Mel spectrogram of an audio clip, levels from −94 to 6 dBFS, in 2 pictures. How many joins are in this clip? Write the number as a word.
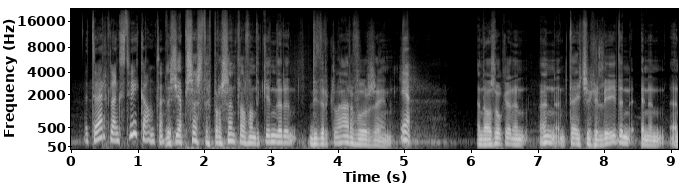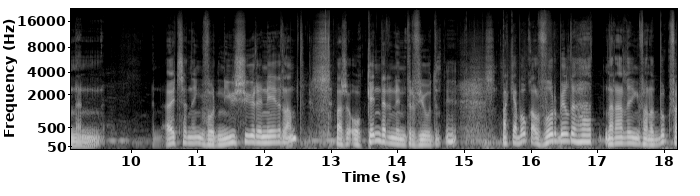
one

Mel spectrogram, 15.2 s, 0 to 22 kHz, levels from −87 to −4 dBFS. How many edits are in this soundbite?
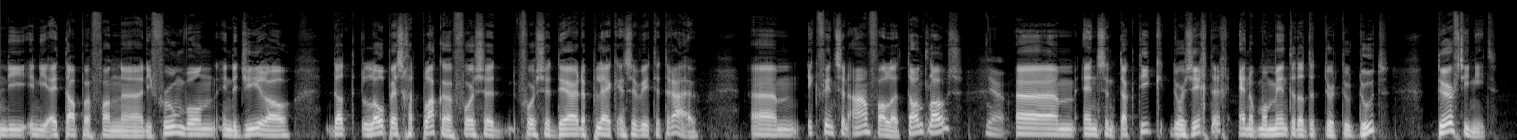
one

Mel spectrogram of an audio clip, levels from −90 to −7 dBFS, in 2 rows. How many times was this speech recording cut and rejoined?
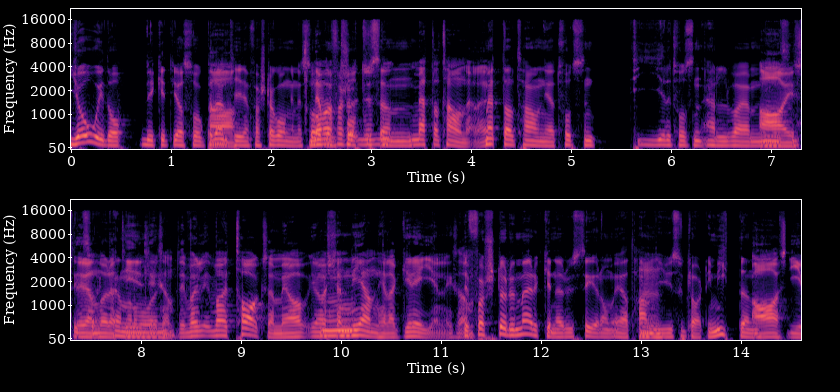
one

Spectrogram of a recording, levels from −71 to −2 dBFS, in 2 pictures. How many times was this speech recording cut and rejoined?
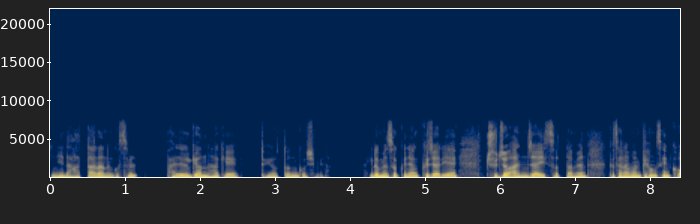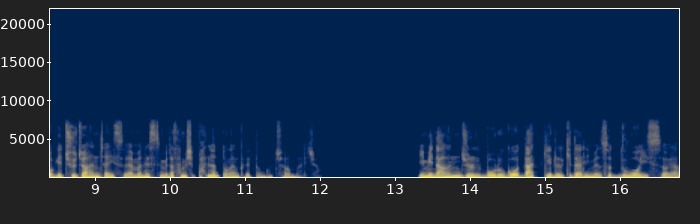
one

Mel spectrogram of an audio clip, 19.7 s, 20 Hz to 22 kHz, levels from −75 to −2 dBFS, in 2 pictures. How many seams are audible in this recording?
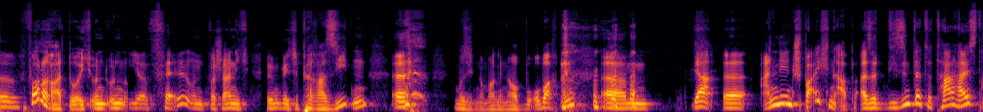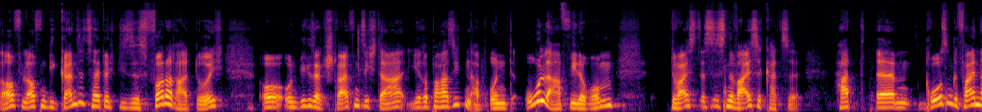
two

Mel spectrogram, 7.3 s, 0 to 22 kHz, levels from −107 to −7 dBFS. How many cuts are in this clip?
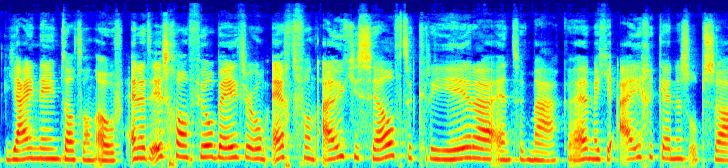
one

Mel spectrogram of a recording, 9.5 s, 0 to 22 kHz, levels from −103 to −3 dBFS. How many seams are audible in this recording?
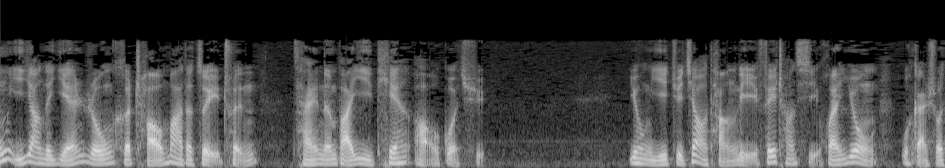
zero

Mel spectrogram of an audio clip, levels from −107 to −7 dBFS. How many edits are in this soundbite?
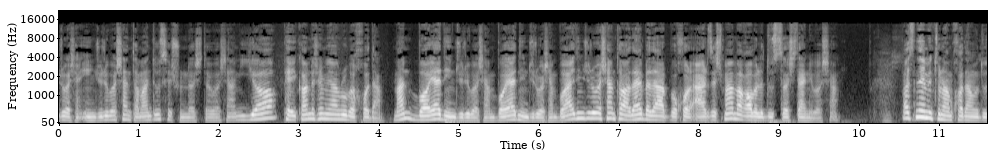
one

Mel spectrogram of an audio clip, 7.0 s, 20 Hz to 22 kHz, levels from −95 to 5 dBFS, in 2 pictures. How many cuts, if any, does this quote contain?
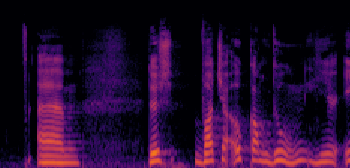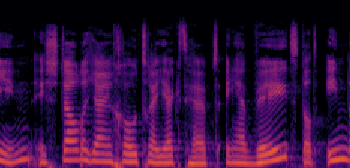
one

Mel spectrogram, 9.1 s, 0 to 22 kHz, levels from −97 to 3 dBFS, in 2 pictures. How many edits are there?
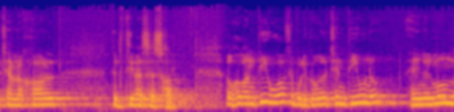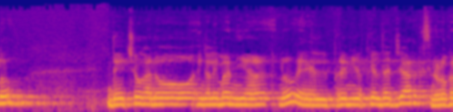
zero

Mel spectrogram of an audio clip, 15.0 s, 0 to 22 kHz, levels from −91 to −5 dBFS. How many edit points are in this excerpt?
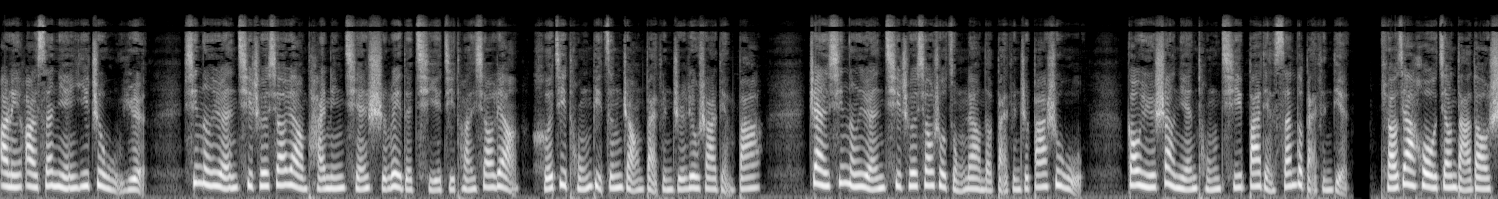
one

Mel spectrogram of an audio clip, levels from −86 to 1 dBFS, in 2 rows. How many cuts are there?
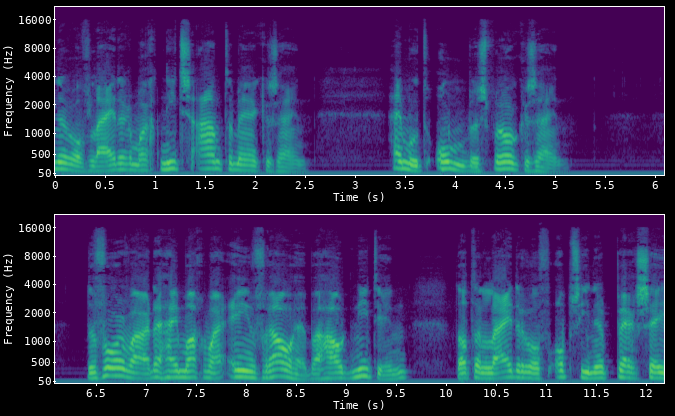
zero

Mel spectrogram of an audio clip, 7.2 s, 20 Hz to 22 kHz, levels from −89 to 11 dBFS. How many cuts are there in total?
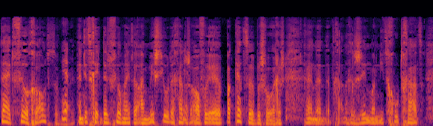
two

